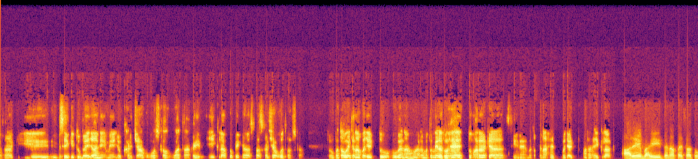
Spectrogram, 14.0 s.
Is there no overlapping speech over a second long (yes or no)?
yes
